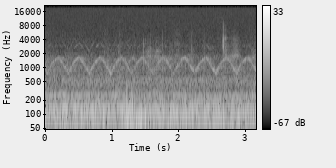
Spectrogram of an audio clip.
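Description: Police patrol car sirens yelp in fast, steady up-and-down cycles over a heavy rumble of road traffic as multiple patrol cars come along, holding fairly constant loudness throughout, with no one talking.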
